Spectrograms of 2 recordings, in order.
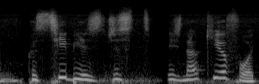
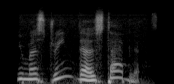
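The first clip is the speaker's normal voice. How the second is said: normal talking voice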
